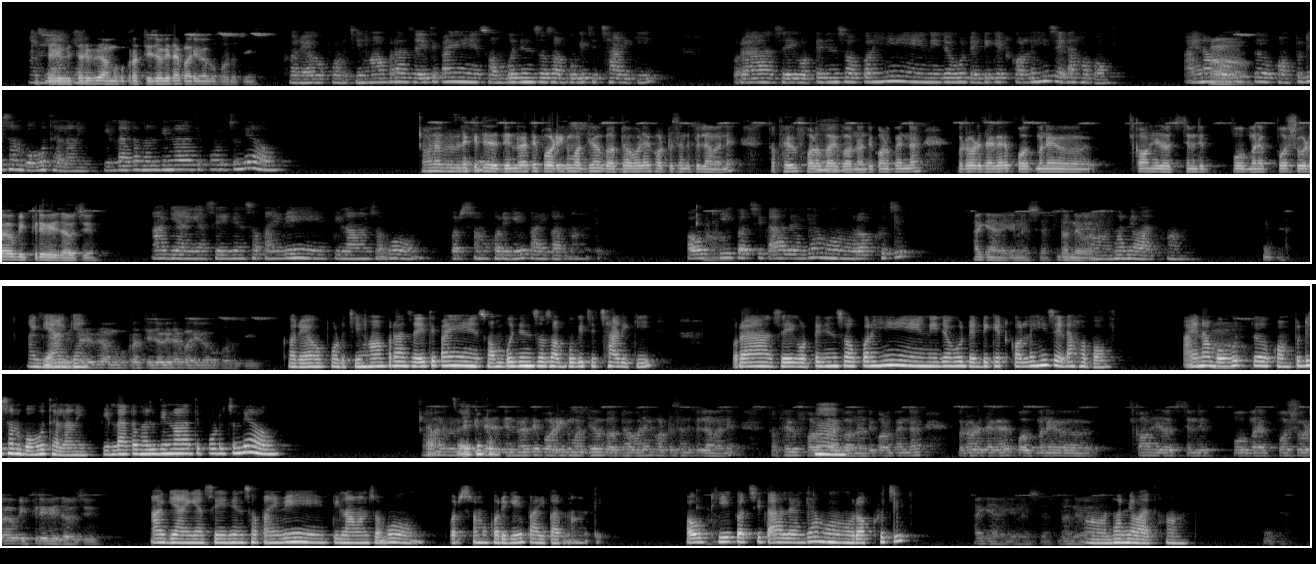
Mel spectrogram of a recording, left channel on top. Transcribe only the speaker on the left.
ସେଇ
ଭିତରେ ବି ଆମକୁ ପ୍ରତିଯୋଗିତା କରିବାକୁ ପଡୁଛି।
ହଁ।
ଆପଣ
ଏବେବି
ଦେଖିଥିବେ
ଦିନ ରାତି ପଢିକି ମଧ୍ୟ ଗଧ ଭଳିଆ ଖଟୁଛନ୍ତି ପିଲାମାନେ। ତଥାପି ଫଳ
ପାଇପାରୁନାହାନ୍ତି କଣ ପାଇଁ ନାଁ ଗୋଟେ ଗୋଟେ ଜାଗାରେ ପ ମାନେ କଣ ହେଇଯାଉଛି ସେମିତି ପୋ ମାନେ ପୋଷ୍ଟ ଗୁଡାକ ବିକ୍ରି ହେଇଯାଉଛି।
ହଁ
ଆଜ୍ଞା ଆଜ୍ଞା ନିଶ୍ଚୟ ଧନ୍ୟବାଦ।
